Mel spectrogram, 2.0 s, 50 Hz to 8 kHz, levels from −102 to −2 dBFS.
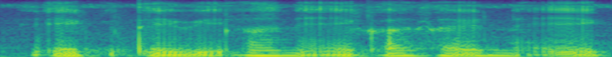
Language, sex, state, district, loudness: Marathi, male, Maharashtra, Solapur, -16 LUFS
